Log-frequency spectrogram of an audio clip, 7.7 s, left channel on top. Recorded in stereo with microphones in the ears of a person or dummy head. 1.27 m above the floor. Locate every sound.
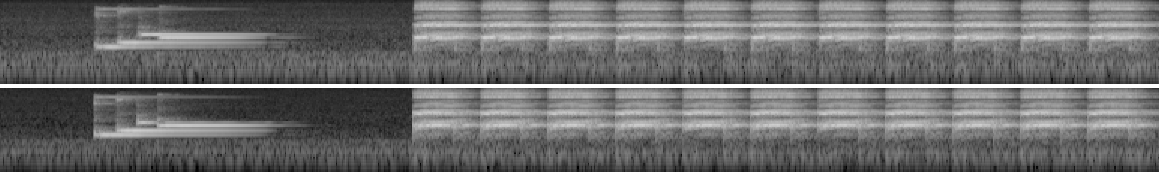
0.6 s a ringtone: 50° right (ahead or behind), 0.8 m
2.8 s an alarm clock: 55° right (ahead or behind), 0.8 m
